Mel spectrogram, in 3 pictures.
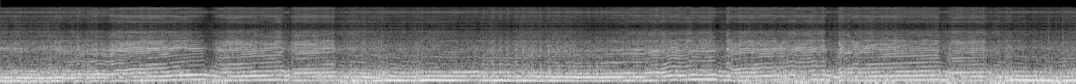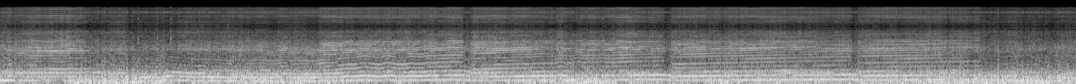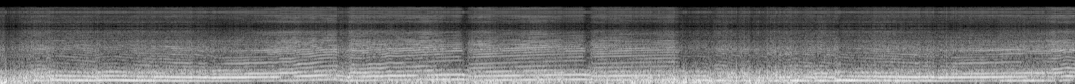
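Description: Single-cylinder two-stroke racing kart engine under hard load, recorded onboard. Its note climbs as the kart accelerates out of each corner, then drops off under braking, over and over through the lap.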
